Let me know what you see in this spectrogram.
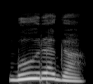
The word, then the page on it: ಭೂರ್ಗ: bhūrga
